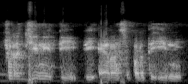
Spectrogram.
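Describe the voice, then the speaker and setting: A man hosting a casual live stream chat, playful and quick to burst out laughing. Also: on the low side. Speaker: host. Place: live social media video stream. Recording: noisy live stream audio.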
